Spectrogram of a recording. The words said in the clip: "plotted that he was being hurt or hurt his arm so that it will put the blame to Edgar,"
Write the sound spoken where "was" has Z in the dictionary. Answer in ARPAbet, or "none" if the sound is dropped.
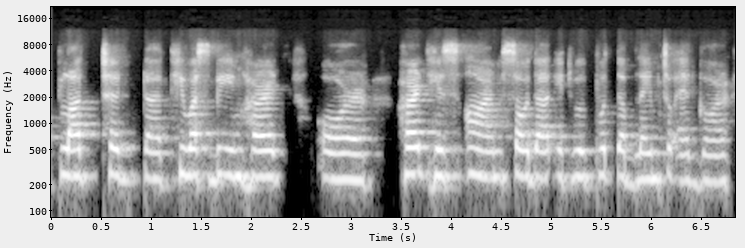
S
